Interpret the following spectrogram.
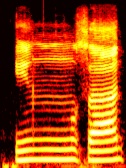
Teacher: نون پر اخفا ہوگا، یعنی آواز کو تھوڑی دیر کے لیے ناک میں چھپائیں گے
